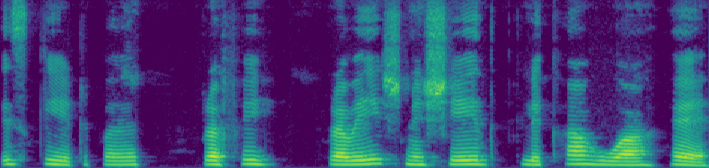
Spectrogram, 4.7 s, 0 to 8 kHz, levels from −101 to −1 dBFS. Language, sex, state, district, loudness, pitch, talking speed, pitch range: Hindi, female, Madhya Pradesh, Dhar, -19 LUFS, 185 Hz, 100 wpm, 180-195 Hz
